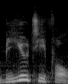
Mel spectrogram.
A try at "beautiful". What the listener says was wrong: it's an interesting pronunciation of beautiful, but sure. extra syllabifying it.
